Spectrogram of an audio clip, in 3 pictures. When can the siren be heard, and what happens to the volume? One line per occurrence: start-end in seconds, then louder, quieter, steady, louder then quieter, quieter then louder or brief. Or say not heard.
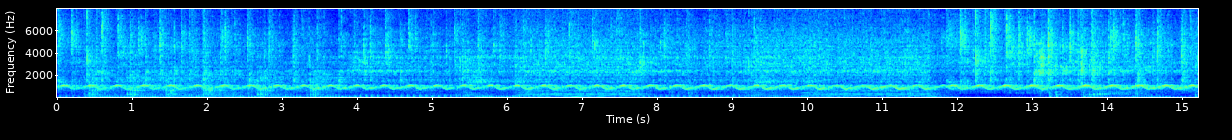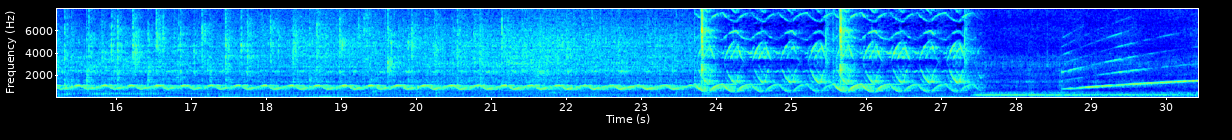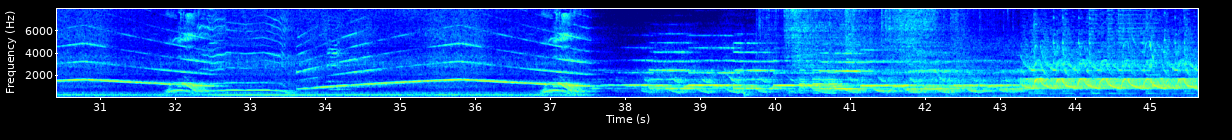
0.0-45.6 louder.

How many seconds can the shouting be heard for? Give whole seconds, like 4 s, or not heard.
2 s.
